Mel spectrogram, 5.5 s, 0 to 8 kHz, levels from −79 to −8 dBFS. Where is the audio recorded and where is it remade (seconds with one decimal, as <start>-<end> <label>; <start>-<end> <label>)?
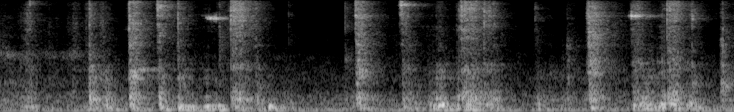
0.0-5.5 remade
